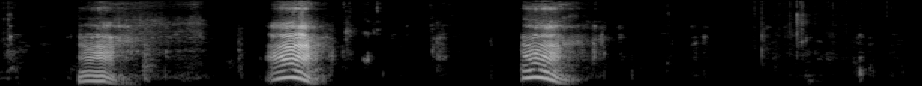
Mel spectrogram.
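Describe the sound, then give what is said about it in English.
Chewing while eating green beans and steak at a mukbang meal: three loud voiced, hum-like mouth sounds spaced about a second apart, then faint scattered wet clicks of chewing in near silence. “I'm sitting here eating these green beans. I've been neglecting this delicious steak.”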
